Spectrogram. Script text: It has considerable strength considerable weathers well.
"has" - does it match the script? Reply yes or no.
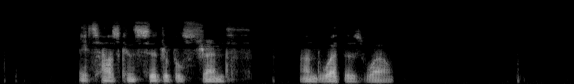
yes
